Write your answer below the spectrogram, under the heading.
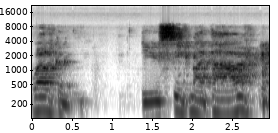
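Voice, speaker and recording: Using a put-on character voice of medium pitch, a man speaks at a fairly slow pace with a slight echo. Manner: solemn, inviting.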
